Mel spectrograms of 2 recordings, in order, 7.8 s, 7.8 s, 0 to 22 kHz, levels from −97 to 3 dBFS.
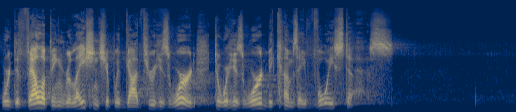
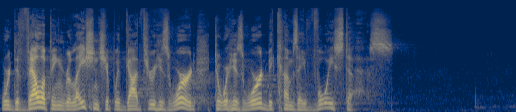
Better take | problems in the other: second | thin; very; fading below 350 Hz

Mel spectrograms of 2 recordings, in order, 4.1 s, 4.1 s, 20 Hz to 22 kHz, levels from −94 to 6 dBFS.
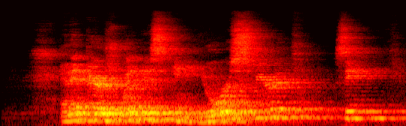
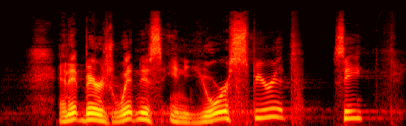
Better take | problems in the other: second | room echo; strong; dies away in 1.1 s // off-mic speech; far

